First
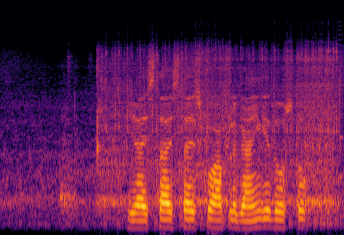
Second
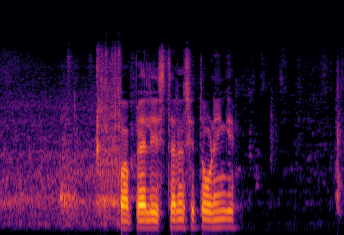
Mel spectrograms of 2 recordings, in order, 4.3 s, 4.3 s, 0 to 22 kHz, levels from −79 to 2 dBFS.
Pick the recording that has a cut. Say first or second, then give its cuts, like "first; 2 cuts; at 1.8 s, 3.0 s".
second; 1 cut; at 1.5 s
